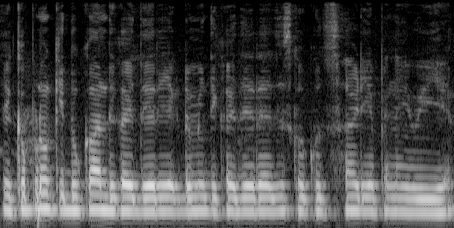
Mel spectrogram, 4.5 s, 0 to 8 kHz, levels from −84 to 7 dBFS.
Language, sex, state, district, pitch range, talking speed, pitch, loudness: Hindi, male, Rajasthan, Bikaner, 140-150 Hz, 250 wpm, 145 Hz, -15 LUFS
